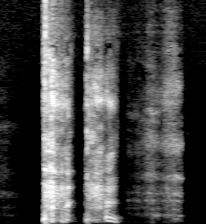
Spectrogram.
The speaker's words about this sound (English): Made it this far without doing that. I've been trying really hard not to cough because I caught some kind of croup while I was out in Vegas.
